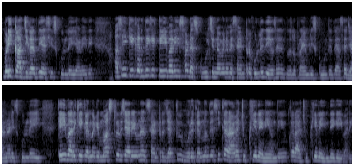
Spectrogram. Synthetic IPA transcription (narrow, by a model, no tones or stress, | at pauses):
bəɽiːkəd͡ʒkəɾd̪eːəsĩːskuːlːeːiːd͡ʒaːɽ̃eːd̪eː | əsĩːkeːkəɾd̪eːkɪkəiːbaːɾiːsaːɖaːskuːlt͡ʃənːaːʋenãːʋeːsɛ̃ːɳʈəɾkʰʊlːeːd̪eːʊsɛ̃ːmət̪ləbpɾaːɪməɾiːskuːld̪eːt̪eːəsɛ̃ːd͡ʒaːnaːɽiːskuːlːeːiː | kəiːbaːɾiːkəiːkəɾnaːkɪmaːsʈəɾʋɪt͡ʃaːɾeːʊnɛ̃ːsɛːɳʈɾəɾd͡ʒəɡət̪ʋiːbʊɾeːkəɾñːnd̪eːəsĩːkəɾaːket͡ʃʊkːijeːlɛːɽ̃eːãːnd̪eːokəɾaːt͡ʃʊkːijeːlĩːnd̪eːkəiːbaːɾiː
